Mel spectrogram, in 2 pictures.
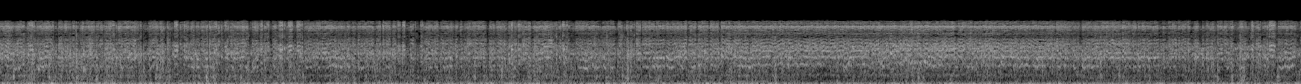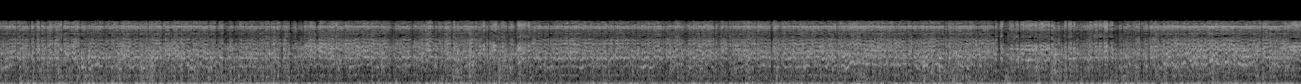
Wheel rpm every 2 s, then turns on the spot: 110, 120, 110, 110, 110, 120, 110, 110, 110, 110, 110, 120, 110.
none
